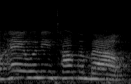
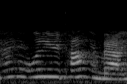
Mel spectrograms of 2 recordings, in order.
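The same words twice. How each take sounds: First: A lightly raised, quick, sweet innocent voice; softer replay of the innocent denial; lighter sweet roommate. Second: High, quick, innocent playing-dumb voice; sweet innocent roommate. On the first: Retold or imitated. Roommate repeating her denial, lighter sweet innocent voice. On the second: Roommate denying taking the deodorant, high sweet innocent voice. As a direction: sound sweet and clueless, up high and fast. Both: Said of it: "she was a sweet girl".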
